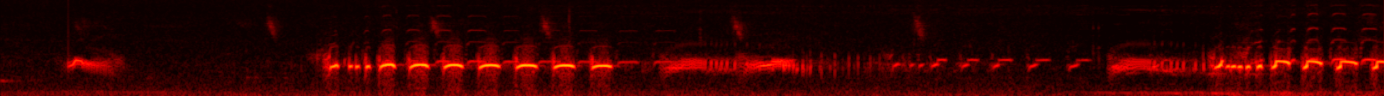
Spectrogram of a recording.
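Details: Zebra dove of a local strain, singing strongly, with bekur cooing used as a lure for other birds. A short coo opens, then a rapid string of even, hooked notes, a softer blurred stretch, and a final quick run.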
